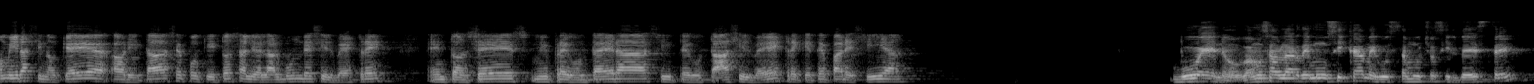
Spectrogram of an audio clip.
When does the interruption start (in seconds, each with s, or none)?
none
